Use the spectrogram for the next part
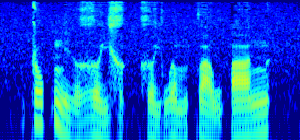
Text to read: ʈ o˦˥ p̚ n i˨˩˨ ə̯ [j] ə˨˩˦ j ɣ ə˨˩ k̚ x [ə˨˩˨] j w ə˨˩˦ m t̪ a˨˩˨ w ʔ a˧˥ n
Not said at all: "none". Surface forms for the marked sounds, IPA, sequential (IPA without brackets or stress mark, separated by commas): ɣ, ə˨˩˨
